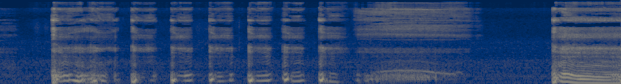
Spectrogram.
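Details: Coughing fit in a woman having persistent asthma attacks with a migraine-cluster headache complex: a rapid run of about eight harsh coughs, then a strained, rasping in-breath and a loud groan.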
